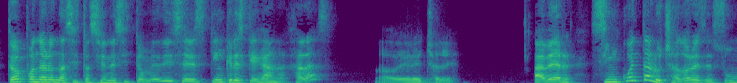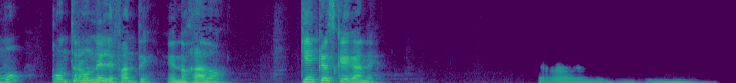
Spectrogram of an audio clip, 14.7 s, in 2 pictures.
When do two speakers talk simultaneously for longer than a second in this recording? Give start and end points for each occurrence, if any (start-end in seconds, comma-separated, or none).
none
